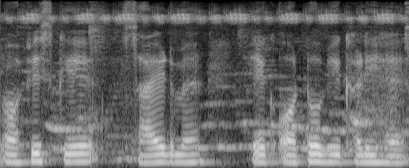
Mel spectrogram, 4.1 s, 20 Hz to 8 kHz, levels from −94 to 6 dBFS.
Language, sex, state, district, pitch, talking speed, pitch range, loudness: Hindi, male, Jharkhand, Deoghar, 135 Hz, 130 wpm, 130-145 Hz, -17 LUFS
